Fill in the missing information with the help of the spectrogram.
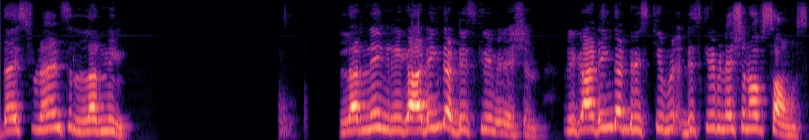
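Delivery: reading the English question very slowly, word by word; slow dictation reading. Shown as a demonstration. Teacher reads the exam question very slowly to students. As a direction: spell the question out slowly for the class.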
